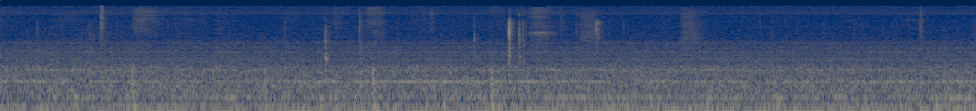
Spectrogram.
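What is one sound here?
Train wheels click over rail joints now and then.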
